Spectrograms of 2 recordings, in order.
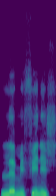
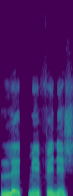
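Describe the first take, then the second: First: 'Let me' is blended into one short word. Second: 'Let me' is said as two full words. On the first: "native স্পিকাররা অধিকাংশ সময় তারা বলে থাকে লেমি finish" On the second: "completely বলতে চান এইভাবে বলতে পারেন"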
